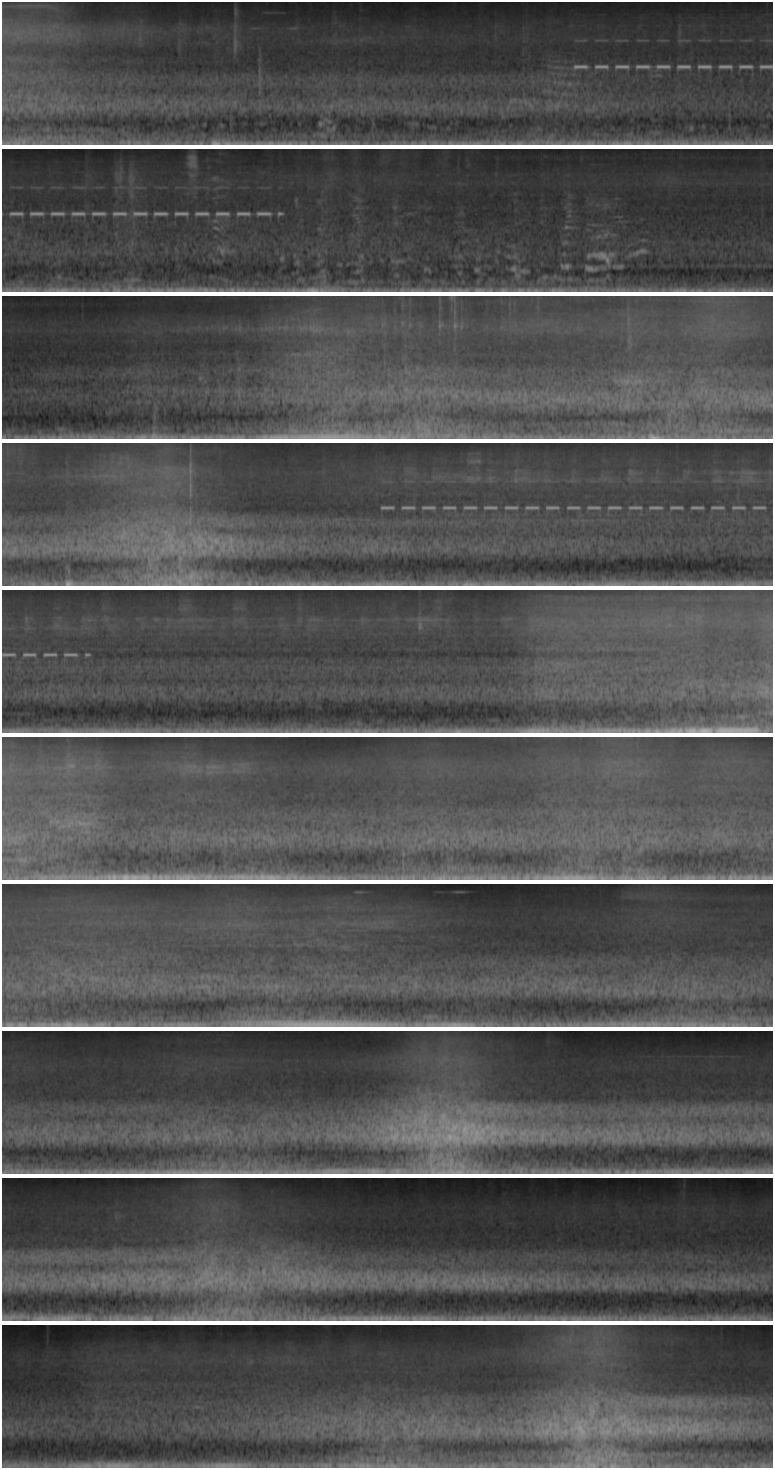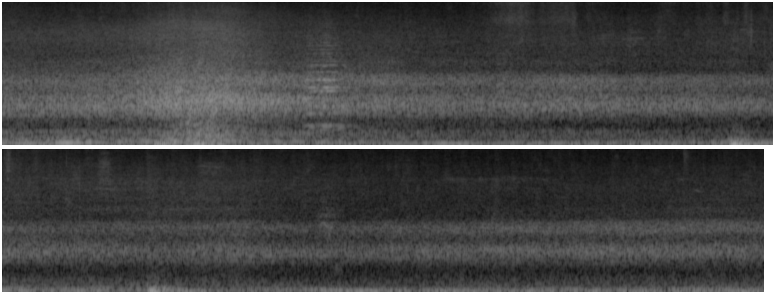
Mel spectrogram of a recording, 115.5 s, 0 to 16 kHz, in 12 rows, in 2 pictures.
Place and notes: Pedestrian Crossing and Fire Engine, Malvern, UK
A quiet wet day. A fire engine suddenly passes then Belle Vue Terrace returns to normal traffic, the sound of the crossing tone and general ambient audio.
I recorded this by placing my rucksack with the recorder and mics on the footpath at the base of the crossing sign and hoped something would happen.
MixPre 6 II with 2 Sennheiser MKH 8020s.
Worcestershire, England, United Kingdom, 30 September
